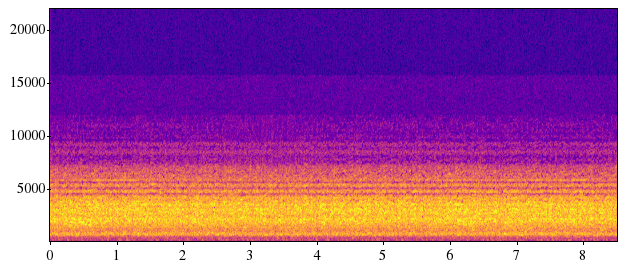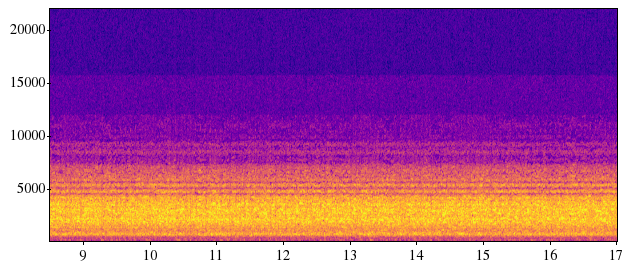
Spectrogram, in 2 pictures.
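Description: A radio receiver hisses with steady static from its loudspeaker.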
